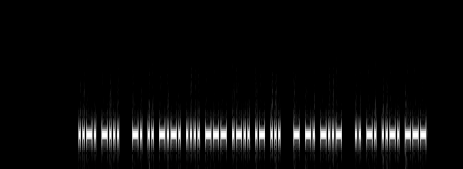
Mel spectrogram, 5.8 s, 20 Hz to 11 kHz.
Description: Morse code, heard as a keyed tone, about 52 wpm, 700 Hz. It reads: FB NICHOLAS TNX INFO
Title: K1USN SST QSO Practice 50wpm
